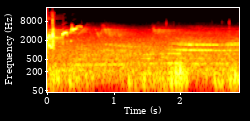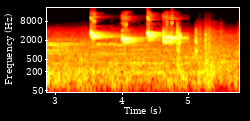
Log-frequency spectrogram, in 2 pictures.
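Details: Male common bulbul from Morocco, song used to stimulate males and ready females for mating: a few separated, loud, downslurred whistled notes following soft faint chirps and a quiet pause.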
